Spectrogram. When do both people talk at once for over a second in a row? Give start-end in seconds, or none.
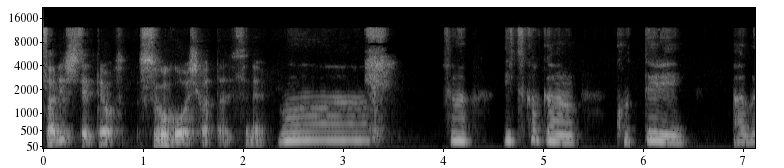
none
